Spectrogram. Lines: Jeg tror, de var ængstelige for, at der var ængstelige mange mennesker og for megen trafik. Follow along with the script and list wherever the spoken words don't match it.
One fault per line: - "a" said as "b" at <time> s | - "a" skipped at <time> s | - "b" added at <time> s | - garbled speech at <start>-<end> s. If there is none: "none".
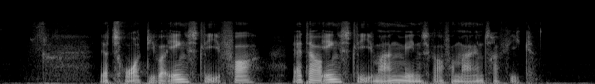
none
